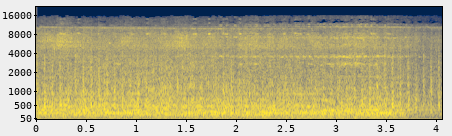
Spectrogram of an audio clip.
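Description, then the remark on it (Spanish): A helicopter passes overhead above a town square around six in the evening, green flares being dropped near a church; its rotor produces a loud, steady rhythmic chopping over a broad engine roar that eases slightly at the end. No voices are present. “Cerca de las seis de la tarde, un helicóptero sobrevoló la plaza y a la altura de la iglesia de Santiago soltaron bengalas verdes.”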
